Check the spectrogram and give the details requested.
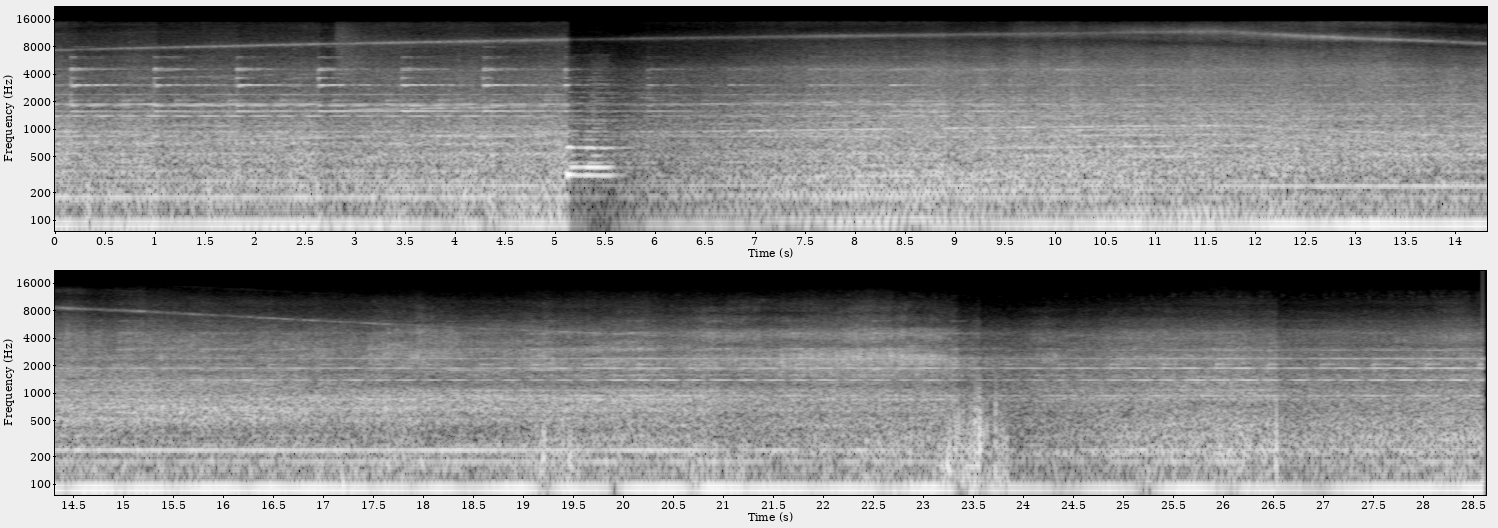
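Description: Grade-crossing bell ringing while an MBTA commuter train's diesel locomotive approaches and runs across the crossing, its horn sounding and its coaches rolling by. There is a brief break about five seconds in.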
